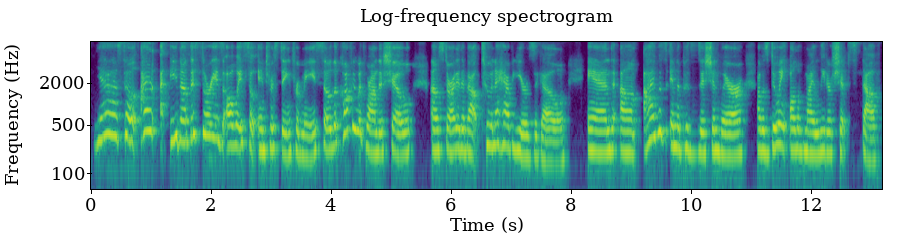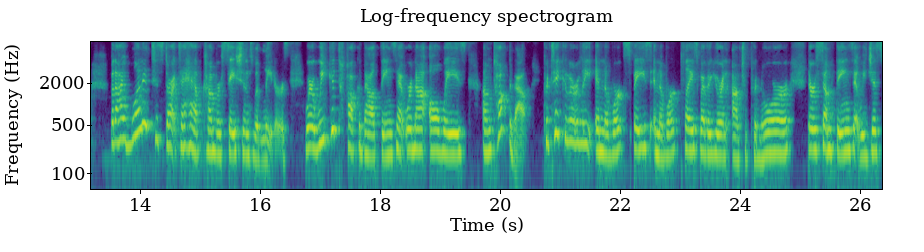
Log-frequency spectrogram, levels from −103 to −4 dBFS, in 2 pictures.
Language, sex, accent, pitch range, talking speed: English, female, American, 190-245 Hz, 195 wpm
